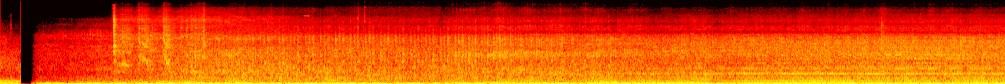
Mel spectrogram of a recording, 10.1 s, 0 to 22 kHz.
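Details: 2023 Kubota L4701 tractor, 47 HP gear-drive diesel with only 98 hours. It catches almost immediately and settles into a steady, even idle with no knocks or misses; normal start and idle.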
